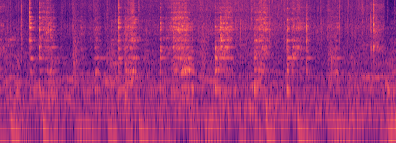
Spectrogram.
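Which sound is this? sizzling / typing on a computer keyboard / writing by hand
sizzling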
